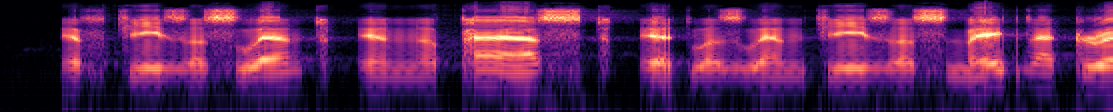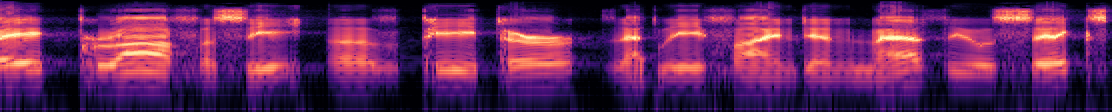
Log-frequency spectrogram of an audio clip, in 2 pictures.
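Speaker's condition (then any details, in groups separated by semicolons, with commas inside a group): Cerebral palsy, speech-generating device; never knew what it was like to talk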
